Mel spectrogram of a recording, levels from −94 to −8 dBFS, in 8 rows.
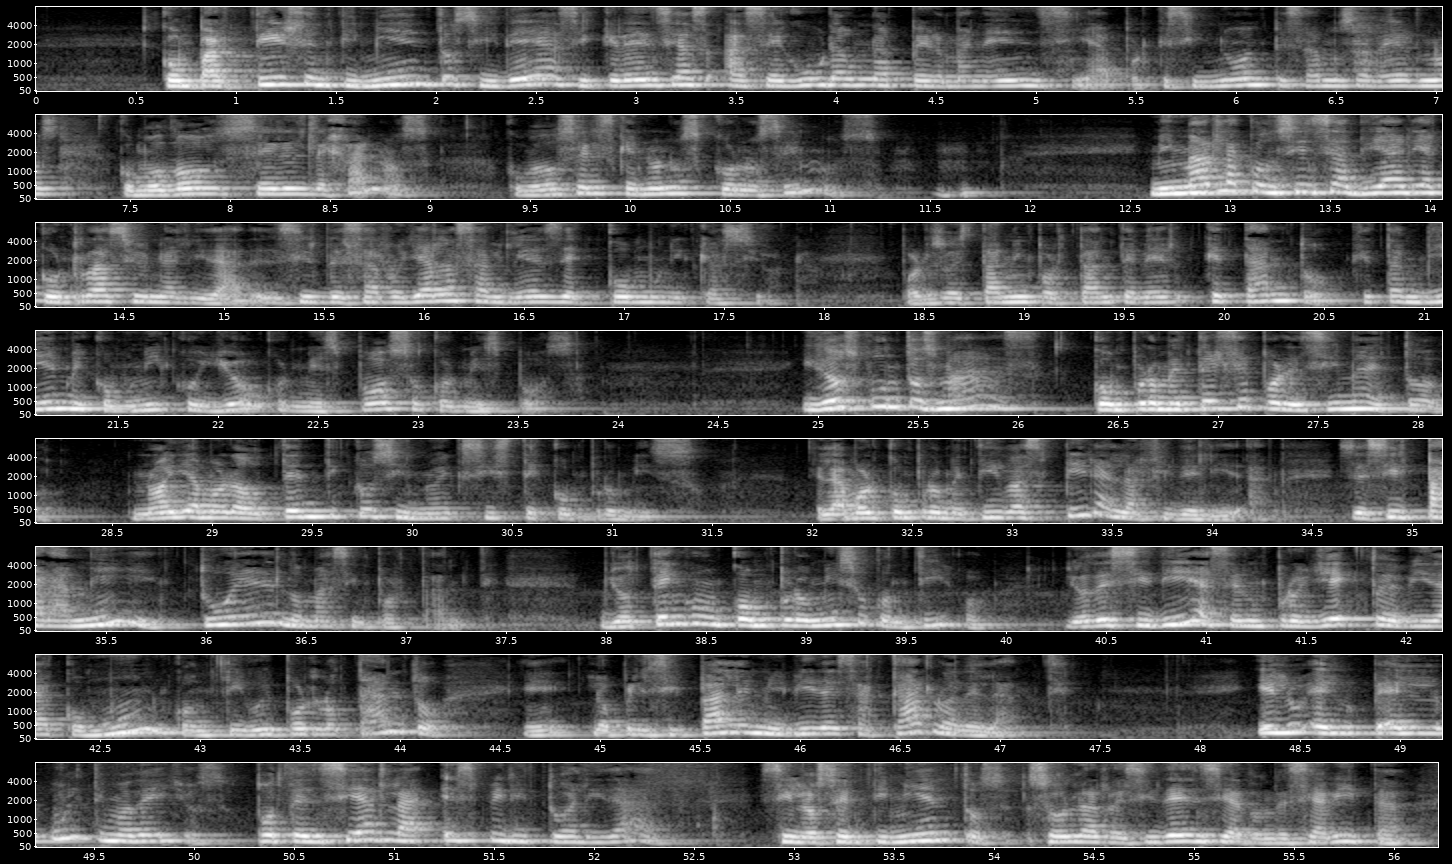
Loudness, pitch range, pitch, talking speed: -19 LUFS, 185-230 Hz, 200 Hz, 145 wpm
